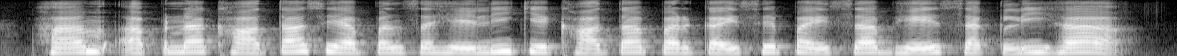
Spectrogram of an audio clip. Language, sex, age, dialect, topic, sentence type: Magahi, female, 18-24, Western, banking, question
